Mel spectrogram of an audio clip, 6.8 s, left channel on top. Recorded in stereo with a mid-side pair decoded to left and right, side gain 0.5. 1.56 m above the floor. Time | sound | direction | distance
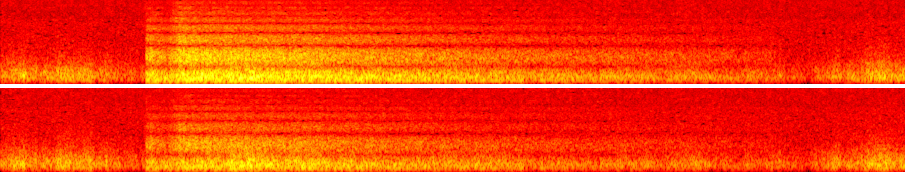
1.1 | an explosion | 45° left | ?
